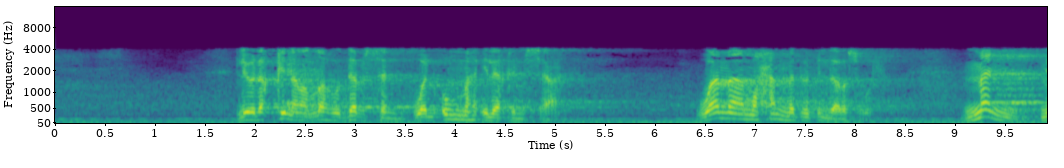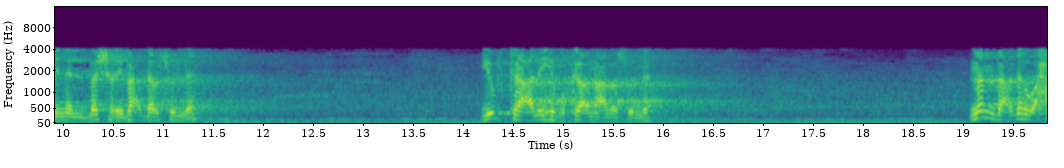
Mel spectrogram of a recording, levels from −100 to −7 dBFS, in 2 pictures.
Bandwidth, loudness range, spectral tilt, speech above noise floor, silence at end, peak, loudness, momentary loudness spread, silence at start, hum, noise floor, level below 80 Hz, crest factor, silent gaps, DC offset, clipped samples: 4.4 kHz; 7 LU; -9.5 dB/octave; 26 dB; 0 s; -2 dBFS; -22 LUFS; 22 LU; 0 s; none; -48 dBFS; -50 dBFS; 22 dB; none; under 0.1%; under 0.1%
